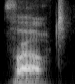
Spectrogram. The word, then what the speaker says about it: Prot: in the Lyra constellation, Prot, this guy's name, it's like Kevin Spacey, and pronounced with a long Prot, rhyming with boat, is committed to the Psychiatric Institute of Manhattan, where he meets Dr.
